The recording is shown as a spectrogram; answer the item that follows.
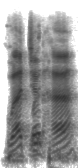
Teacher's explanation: jim sukun, bacaan kolkolah atau bacaan memantul, dibaca memantul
